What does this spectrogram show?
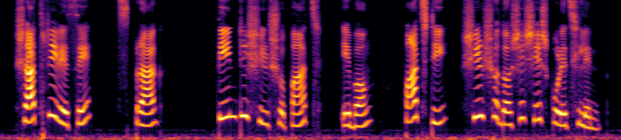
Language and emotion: Bengali, neutral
